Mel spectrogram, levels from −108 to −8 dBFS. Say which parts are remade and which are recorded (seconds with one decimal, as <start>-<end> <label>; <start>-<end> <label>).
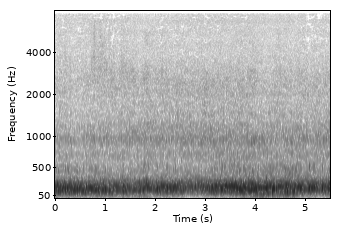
0.0-1.5 recorded; 1.5-2.0 remade; 2.0-3.9 recorded; 3.9-4.9 remade; 4.9-5.5 recorded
